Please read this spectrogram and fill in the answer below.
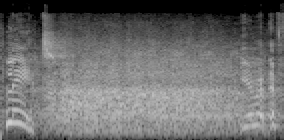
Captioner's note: crowd laughs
